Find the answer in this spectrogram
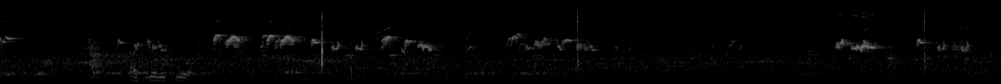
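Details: Red-whiskered bulbul used as a trapping decoy, with a dark bib, recorded 6 November 2018: bright warbled phrases around a few short notes, delivered in bursts every second or two, with faint clicks between them.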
